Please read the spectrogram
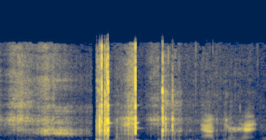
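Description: Three sharp, loud knocks close to the microphone about a second in, then a man begins speaking.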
